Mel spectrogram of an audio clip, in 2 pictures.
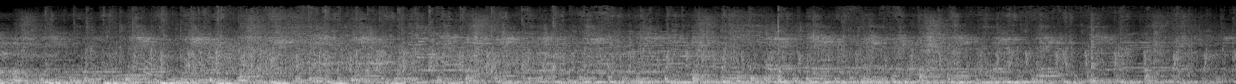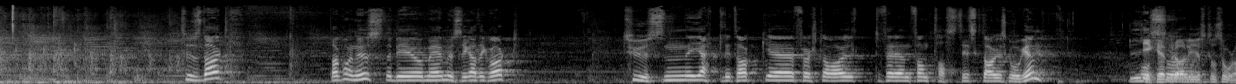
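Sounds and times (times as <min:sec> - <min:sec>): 
audience applause: 0:00.2 - 0:14.8
speech: 0:14.3 - 0:14.8, 0:15.7 - 0:17.6, 0:18.6 - 0:24.7.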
